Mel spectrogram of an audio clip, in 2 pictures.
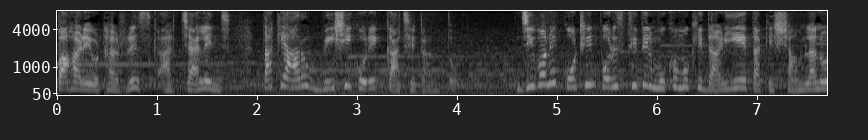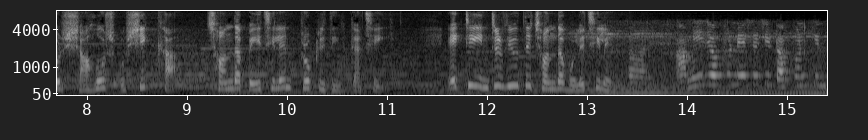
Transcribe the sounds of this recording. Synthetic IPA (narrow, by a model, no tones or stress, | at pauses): paɦaɽeoʈʰaɾːiska̰ɾt͡ɕɛlend͡ʑ | t̪akeaɾobeʃikoɾekat͡ɕʰeʈant̪o̰ | d͡ʑibonekoʈʰinpoɾist̪ʰit̪iɾmukʰomukʰid̪aɽijet̪akeʃamlanoɾʃaɦoʃoʃikʰːa̰ | t͡ɕʰɔnd̪apeet͡ɕʰilenpɾokɾit̪iɾkat͡ɕʰḛj | ek̚ʈiiɳʈeɾbʱjut̪et͡ɕʰɔnd̪abolet͡ɕʰilenaɾamid͡ʑɔkʰoneʃet͡ɕʰit̪ɔkʰonkin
